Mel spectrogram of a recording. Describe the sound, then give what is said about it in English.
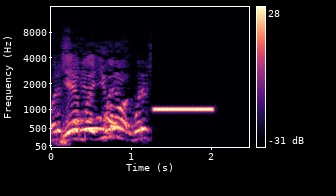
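A man talks briefly, then his voice cuts off into a single steady, high-pitched censor bleep covering profanity that holds for under a second before silence. “What if you gotta bleep that.”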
